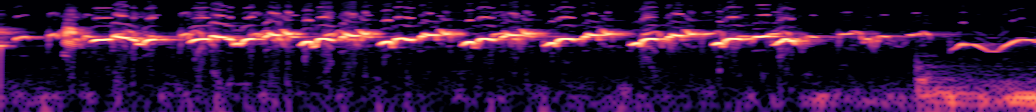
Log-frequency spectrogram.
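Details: Sooty-headed bulbul pouring out a loud, rapid chattering song of looping, bouncy notes, used as a lure to prompt caged birds to sing, ending with one slurred whistle.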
